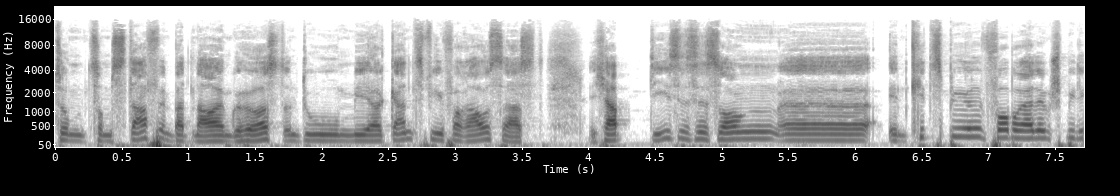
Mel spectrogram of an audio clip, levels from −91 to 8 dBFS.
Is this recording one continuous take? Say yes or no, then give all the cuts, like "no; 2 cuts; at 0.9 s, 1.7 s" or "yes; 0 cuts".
no; 2 cuts; at 4.3 s, 6.2 s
